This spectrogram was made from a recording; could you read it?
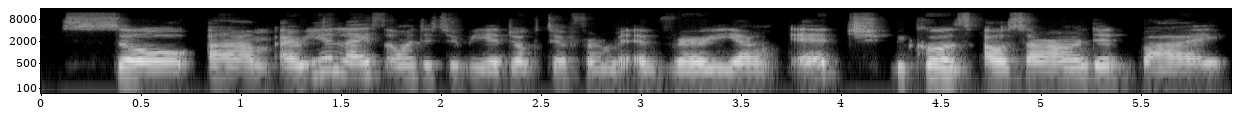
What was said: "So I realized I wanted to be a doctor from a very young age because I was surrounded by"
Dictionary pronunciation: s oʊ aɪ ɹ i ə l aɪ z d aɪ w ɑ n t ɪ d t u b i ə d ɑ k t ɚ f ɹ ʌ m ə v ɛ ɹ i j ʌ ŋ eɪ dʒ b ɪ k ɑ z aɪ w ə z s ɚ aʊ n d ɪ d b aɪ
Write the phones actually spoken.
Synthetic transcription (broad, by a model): s oʊ aɪ ɹ i ə l aɪ z d aɪ w ɑ n t ɪ d t u b i ə d ɑ k t ɚ f ɹ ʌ m ə v ɛ ɹ i j ʌ ŋ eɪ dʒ b ɪ k ɑ z aɪ w ə z s ɚ aʊ n d ɪ d b aɪ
